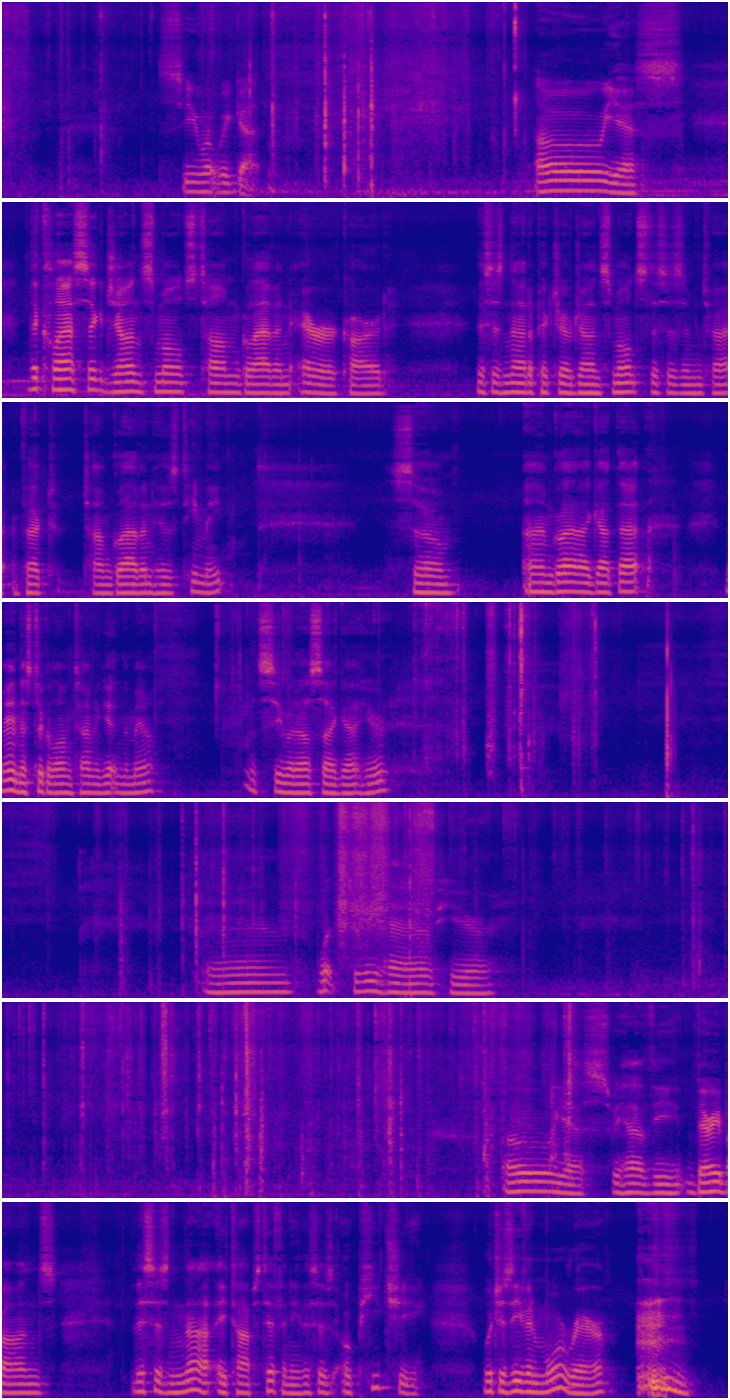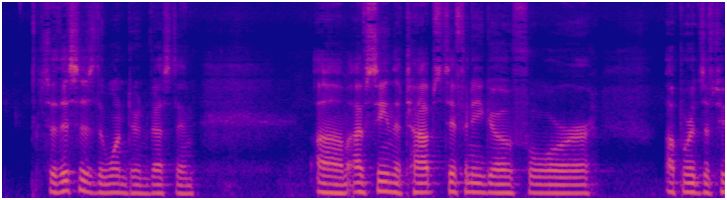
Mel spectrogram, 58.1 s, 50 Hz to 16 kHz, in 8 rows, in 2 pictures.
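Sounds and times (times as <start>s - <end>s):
paper envelope rustling: 0.0s - 5.2s, 25.8s - 28.6s, 29.5s - 42.2s.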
